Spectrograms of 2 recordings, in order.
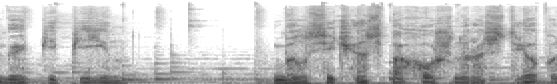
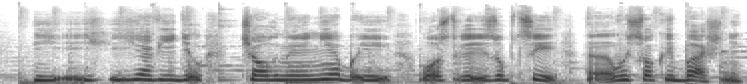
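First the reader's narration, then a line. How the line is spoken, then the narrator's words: Timid babbling. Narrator (Russian): пролепетал он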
